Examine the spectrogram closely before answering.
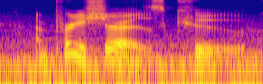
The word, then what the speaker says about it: coup: pretty sure it was coup like not with the P is silent but anyway you can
